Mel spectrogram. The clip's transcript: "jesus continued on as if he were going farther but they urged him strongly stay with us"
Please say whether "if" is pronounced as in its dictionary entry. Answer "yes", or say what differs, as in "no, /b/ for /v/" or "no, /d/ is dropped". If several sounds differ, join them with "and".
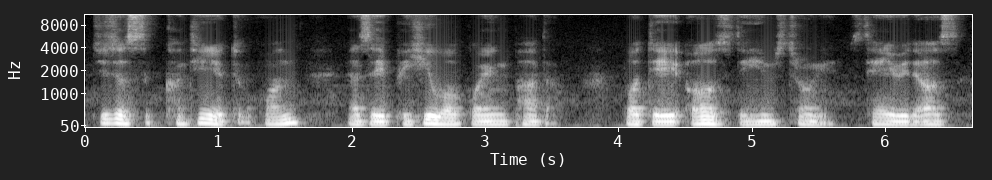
no, /p/ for /f/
